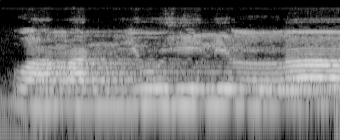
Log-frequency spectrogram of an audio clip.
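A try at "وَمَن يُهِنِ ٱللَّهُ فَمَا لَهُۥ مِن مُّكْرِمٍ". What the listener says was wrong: wa may idgham dong wa may kurang. Sekali lagi wa may tahan dulu idgham bi gunnah itu.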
